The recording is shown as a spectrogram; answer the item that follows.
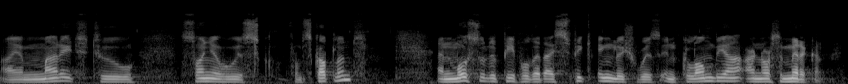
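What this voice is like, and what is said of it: Dutch accent in English. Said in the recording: “you don't really sound Anglo either ... I'm Dutch. That's where the accent comes from.”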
